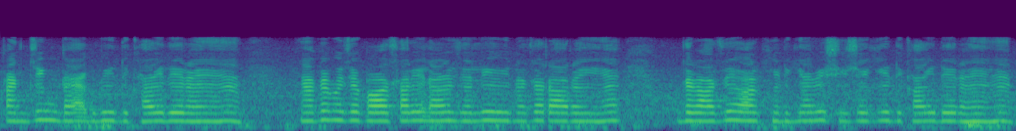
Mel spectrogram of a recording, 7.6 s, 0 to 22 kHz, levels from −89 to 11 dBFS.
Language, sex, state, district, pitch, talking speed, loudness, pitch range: Hindi, female, Chandigarh, Chandigarh, 225 Hz, 230 wpm, -19 LUFS, 220-230 Hz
